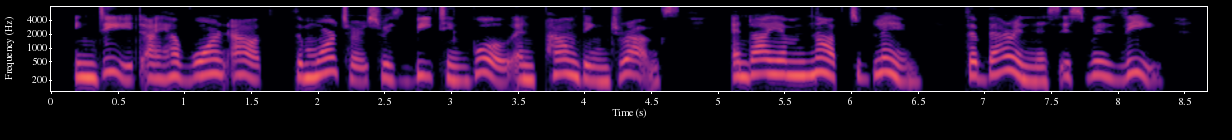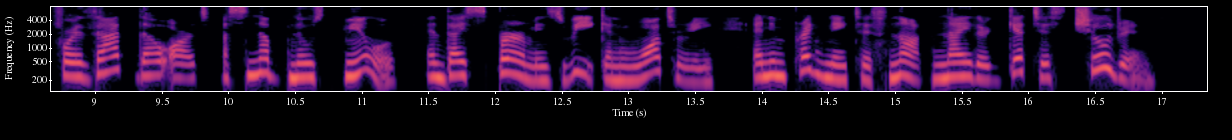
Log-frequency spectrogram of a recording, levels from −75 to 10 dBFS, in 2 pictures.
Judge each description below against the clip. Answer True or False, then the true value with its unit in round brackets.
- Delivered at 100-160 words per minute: True (155 wpm)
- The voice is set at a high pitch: True (235 Hz)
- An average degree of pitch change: True (4.1 semitones)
